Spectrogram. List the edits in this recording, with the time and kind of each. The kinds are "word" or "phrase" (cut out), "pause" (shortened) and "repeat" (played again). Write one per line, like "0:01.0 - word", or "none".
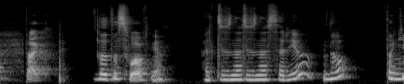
0:02.4 - repeat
